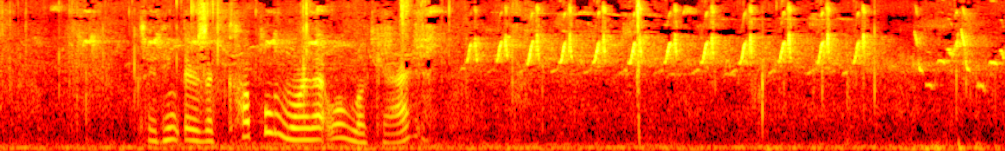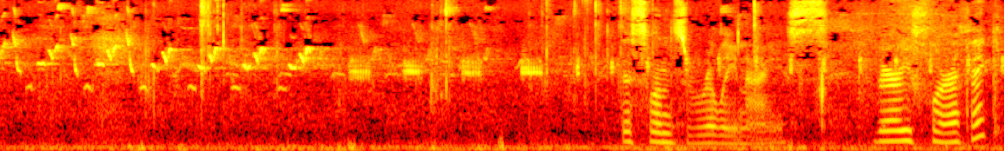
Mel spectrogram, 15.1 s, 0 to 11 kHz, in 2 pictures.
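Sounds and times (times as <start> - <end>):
songbird singing: 0.0 - 15.0.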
